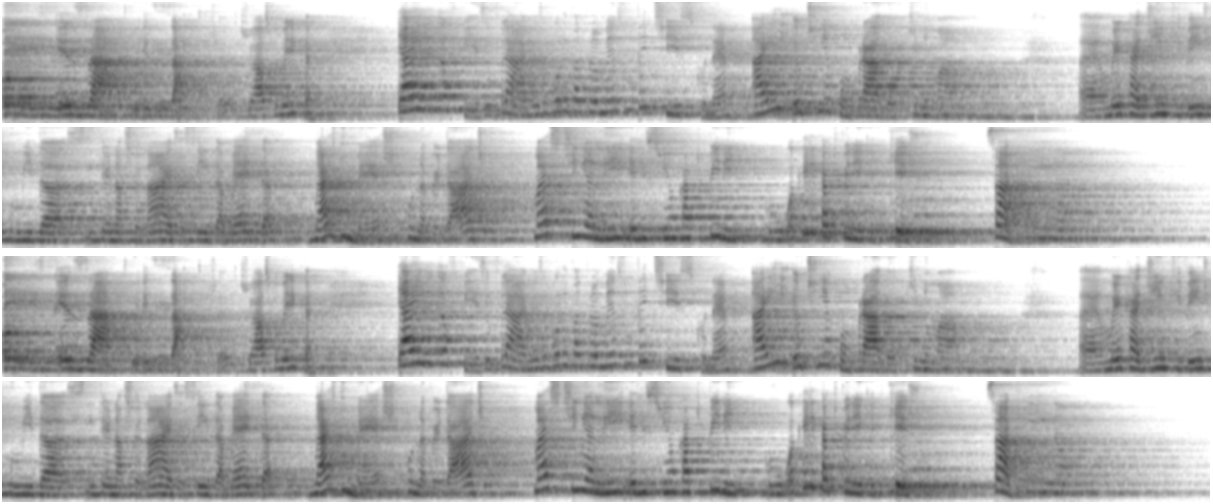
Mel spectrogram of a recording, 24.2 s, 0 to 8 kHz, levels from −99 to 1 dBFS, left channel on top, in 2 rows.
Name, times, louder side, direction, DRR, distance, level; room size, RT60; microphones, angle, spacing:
voice 1, 0.0-1.7 20.9-21.5 22.3-22.7, right 1 dB, 45° right, -1 dB, 1.2 m, -37 dB
voice 2, 0.5-1.9 2.1-3.1 4.0-10.1 10.8-17.0 17.4-19.5 19.7-21.3 22.0-22.3, right 2 dB, 15° right, 5 dB, 0.4 m, -32 dB
9.6 x 4.6 x 4.4 m, 2.2 s
head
